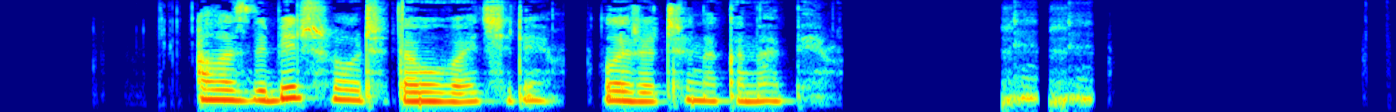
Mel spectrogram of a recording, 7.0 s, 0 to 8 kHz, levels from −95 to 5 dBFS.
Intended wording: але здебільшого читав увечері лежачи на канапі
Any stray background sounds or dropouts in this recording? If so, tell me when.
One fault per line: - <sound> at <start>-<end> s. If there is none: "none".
- laugh at 5.0-5.5 s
